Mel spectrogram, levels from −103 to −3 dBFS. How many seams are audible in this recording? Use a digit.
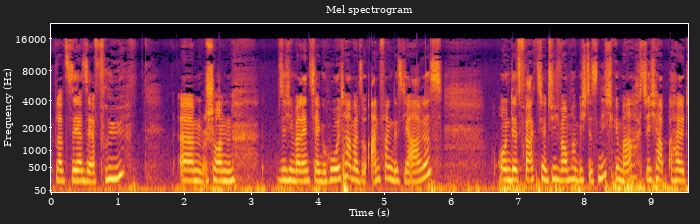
0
